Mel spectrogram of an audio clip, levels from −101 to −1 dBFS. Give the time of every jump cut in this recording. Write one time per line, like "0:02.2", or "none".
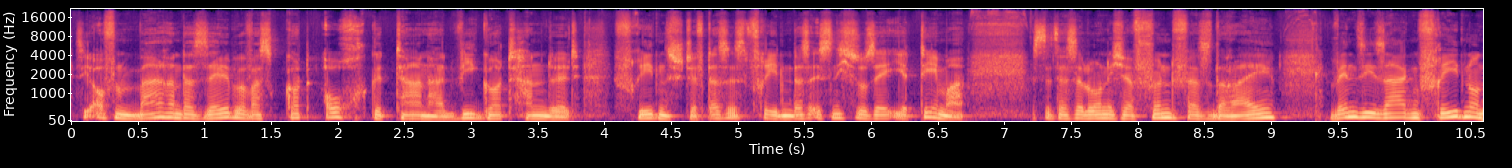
0:04.8
0:07.2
